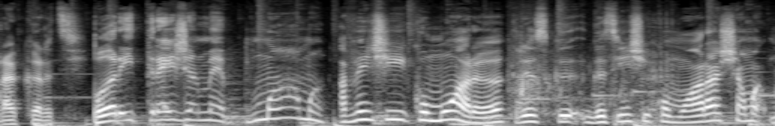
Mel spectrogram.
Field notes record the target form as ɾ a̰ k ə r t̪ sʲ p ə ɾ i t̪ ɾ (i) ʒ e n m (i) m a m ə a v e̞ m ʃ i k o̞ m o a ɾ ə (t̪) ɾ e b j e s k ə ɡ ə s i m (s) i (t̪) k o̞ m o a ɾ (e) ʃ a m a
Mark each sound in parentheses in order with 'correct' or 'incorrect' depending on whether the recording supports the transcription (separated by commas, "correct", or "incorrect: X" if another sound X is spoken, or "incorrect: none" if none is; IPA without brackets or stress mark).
incorrect: e, incorrect: e, correct, incorrect: ʃ, incorrect: none, incorrect: a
